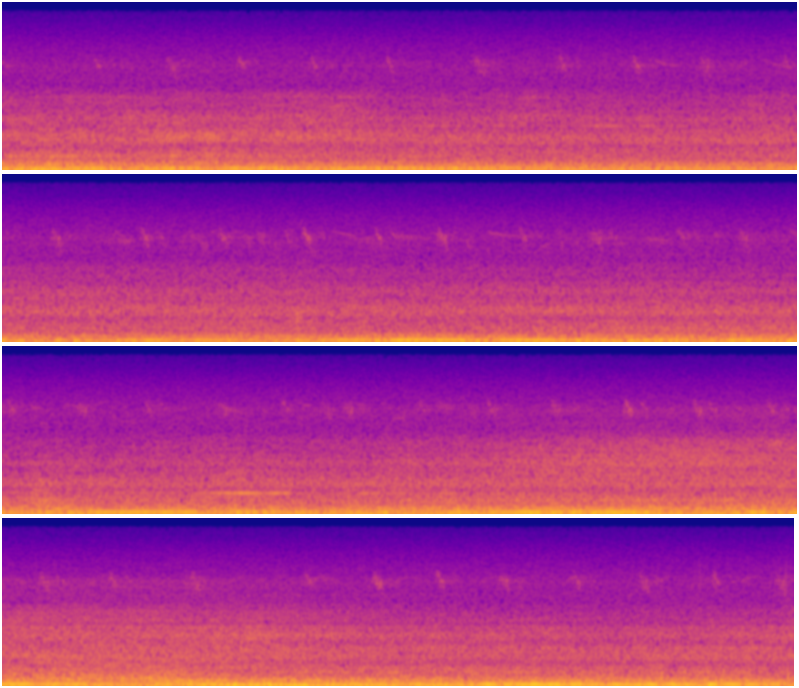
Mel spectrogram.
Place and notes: hoscheid, sound sculpture, lauschinsel - hoscheid, sound sculpture lauschinsel
a second recording of the same place, here with a new headphone application that is attached to the wooden tubes of the installation.
Projekt - Klangraum Our - topographic field recordings, sound sculptures and social ambiences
